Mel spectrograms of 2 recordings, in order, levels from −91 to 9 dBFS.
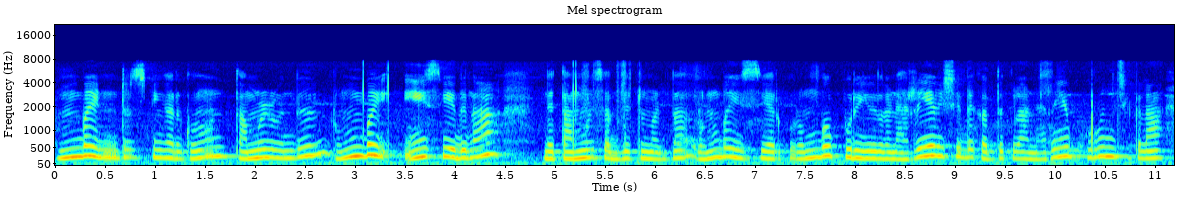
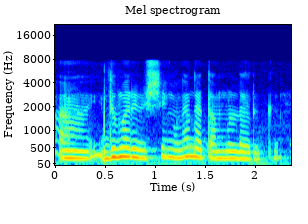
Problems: constant background noise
